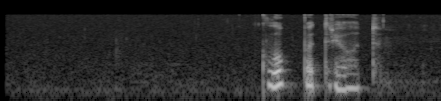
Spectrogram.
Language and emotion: Russian, neutral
